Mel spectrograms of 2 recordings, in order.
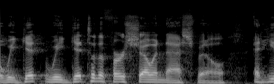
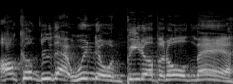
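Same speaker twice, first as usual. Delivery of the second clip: acted, very high-pitched hollering yell; 13 semitones higher, 4 dB louder than usual. Telling a story about a man yelling through a door, retelling a yell. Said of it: "he yells through the door".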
